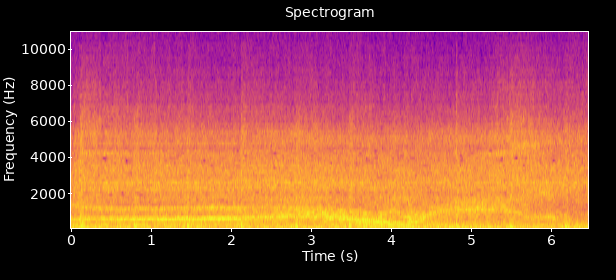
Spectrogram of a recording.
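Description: Black metal band playing live: distorted electric guitars, bass and drums in a dense wall of sound, with a melodic line over it that dips in pitch about four seconds in.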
